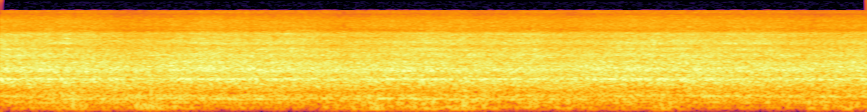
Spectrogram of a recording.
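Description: Passenger train coaches running through a station at speed: a loud, steady rush and rumble of steel wheels on the rails.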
